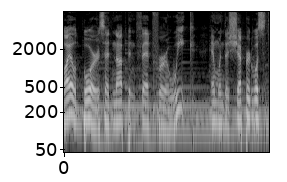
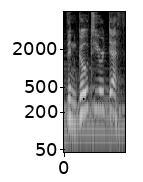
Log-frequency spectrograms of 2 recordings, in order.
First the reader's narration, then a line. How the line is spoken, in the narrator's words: cried the king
